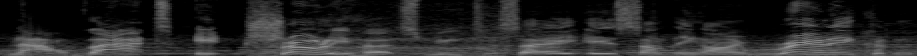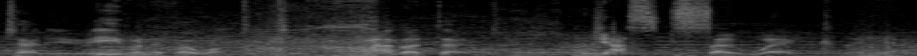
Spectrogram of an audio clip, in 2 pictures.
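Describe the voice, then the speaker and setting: Swooping, theatrical smug villain. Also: male voice, a little high, wildly swooping pitch, unhurried, music in the background. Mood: smug taunting. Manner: theatrical mock-regretful taunting. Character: captive villain, smug, mocking, feigning sorrow, unafraid. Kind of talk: scripted video game dialogue.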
